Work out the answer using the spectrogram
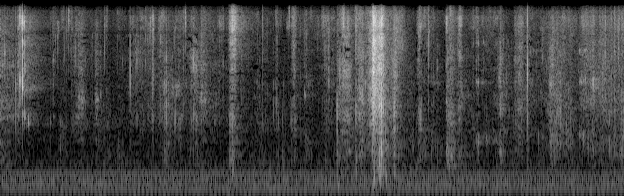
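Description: Close-miked chewing and wet mouth sounds from eating a hot chicken slider, with one sharper click a little under four seconds in, over a steady low hum.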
